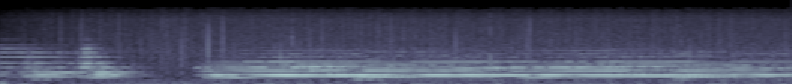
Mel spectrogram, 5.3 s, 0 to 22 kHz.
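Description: An old 78 rpm record begins with a short instrumental intro, sustained horn and band tones rising over a steady bed of crackling surface noise and hiss, with no singing yet.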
